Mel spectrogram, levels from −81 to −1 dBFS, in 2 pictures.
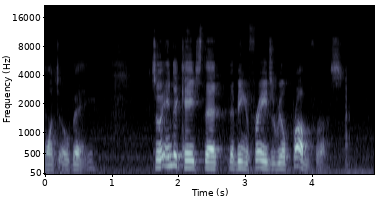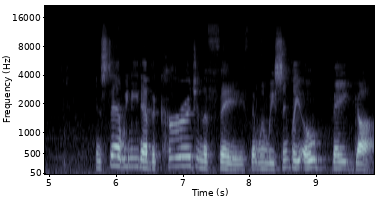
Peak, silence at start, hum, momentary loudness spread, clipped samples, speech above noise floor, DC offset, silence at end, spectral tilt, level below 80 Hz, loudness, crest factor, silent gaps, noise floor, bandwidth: -14 dBFS; 0 s; none; 12 LU; under 0.1%; 30 dB; under 0.1%; 0 s; -6 dB/octave; -64 dBFS; -30 LUFS; 18 dB; none; -60 dBFS; 13.5 kHz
